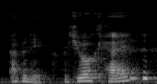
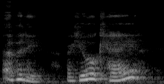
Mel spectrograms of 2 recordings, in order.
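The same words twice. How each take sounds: First: The line is said in a plain, unconcerned voice. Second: The line is said in a worried, concerned voice. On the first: The speaker calls it wrong. "I have to redo that line" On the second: The speaker calls it right. "you have to do it in a concerted voice"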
